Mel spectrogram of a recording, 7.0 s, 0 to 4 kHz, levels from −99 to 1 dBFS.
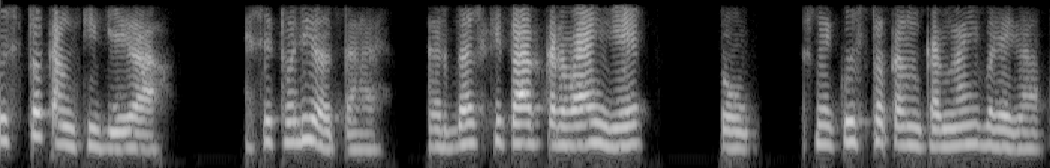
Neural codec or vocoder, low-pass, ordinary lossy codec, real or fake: codec, 16 kHz, 2 kbps, FreqCodec, smaller model; 3.6 kHz; none; fake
